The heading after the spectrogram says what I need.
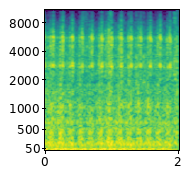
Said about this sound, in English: I think there's a small donkey engine on there just to get the thing going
